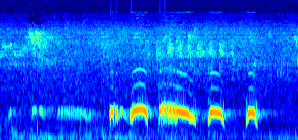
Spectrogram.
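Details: Spotted dove, a recording meant to prompt captive wild-caught doves to coo. A soft, low, steady hum leads into five loud arched coos. The middle note is stretched and falls away at its end.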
